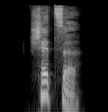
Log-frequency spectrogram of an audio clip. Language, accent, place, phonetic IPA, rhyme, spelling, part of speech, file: German, Germany, Berlin, [ˈʃɛt͡sə], -ɛt͡sə, schätze, verb, De-schätze.ogg
- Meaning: inflection of schätzen: 1. first-person singular present 2. first/third-person singular subjunctive I 3. singular imperative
